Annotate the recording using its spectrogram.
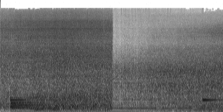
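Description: Ocean surf and wind on the microphone, a steady hiss of noise. About two seconds in the sound cuts suddenly to a duller, quieter rush with a low steady hum underneath.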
